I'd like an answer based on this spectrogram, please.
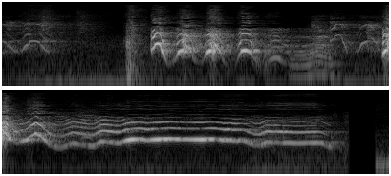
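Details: A husky dog gives choppy, warbling yips and short barks, then slides into a long, steady howl that wavers slightly before breaking off.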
